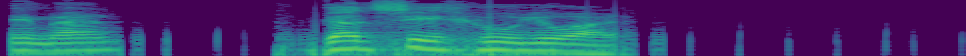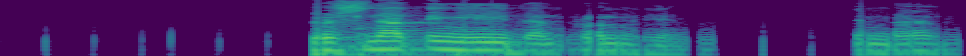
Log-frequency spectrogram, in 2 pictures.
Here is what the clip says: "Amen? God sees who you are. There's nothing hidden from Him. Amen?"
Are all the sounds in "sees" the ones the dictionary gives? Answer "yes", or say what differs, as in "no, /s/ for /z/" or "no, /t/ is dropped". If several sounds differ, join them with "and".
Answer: no, /z/ is dropped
